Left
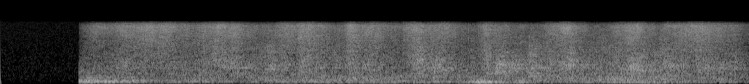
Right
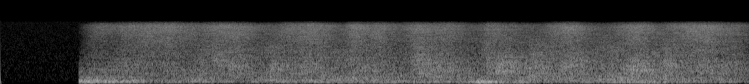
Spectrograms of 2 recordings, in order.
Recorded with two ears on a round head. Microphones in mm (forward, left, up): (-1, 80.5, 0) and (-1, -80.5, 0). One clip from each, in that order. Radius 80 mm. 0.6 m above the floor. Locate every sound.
0.8 s footsteps: 65° left (ahead or behind), 9.5 m; by 7.4 s 35° left (ahead or behind), 8 m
